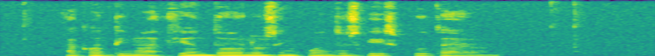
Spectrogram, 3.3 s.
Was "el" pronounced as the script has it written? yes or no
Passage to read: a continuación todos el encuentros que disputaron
no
